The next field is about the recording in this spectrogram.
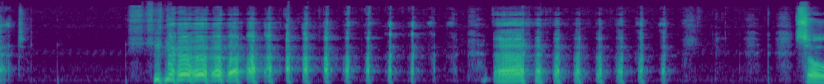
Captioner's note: Ketawa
